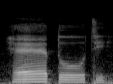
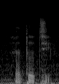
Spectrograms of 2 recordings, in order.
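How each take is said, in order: First: "হ্যাঁ দো জি" sounded out, t changed to j; careful teaching model "হ্যাঁ দো জি"; word pronunciation, stretched. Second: Softer, lower "হ্যাঁ দো জি" as one word; "হ্যাঁ দো জি" tossed off softly, syllables joined; word pronunciation, compact. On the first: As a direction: draw out "হ্যাঁ দো" and land on "জি". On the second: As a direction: repeat "হ্যাঁ দো জি" quietly with j before i. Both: Shown as a demonstration. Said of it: "কিরকম হবে".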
